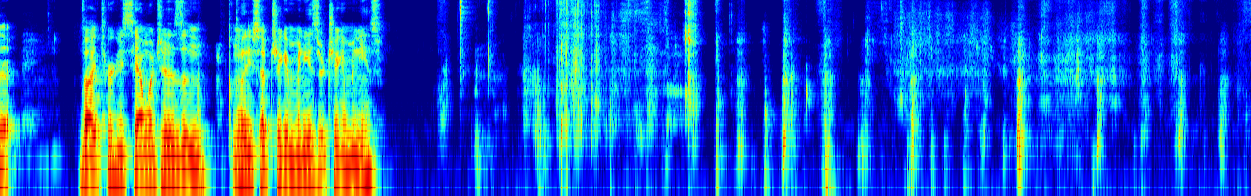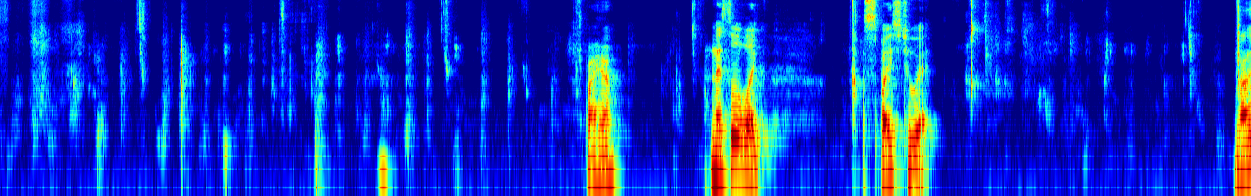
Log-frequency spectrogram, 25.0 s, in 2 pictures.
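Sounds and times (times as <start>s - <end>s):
person chewing crunchy food: 4.3s - 19.6s, 22.0s - 24.9s.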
